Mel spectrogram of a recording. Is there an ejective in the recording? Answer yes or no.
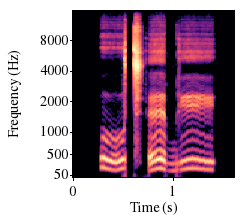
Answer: yes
